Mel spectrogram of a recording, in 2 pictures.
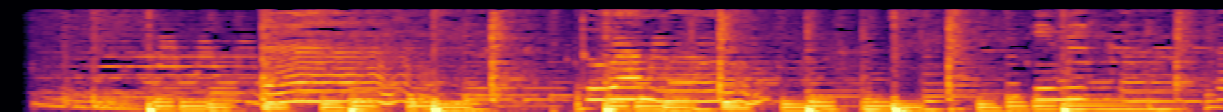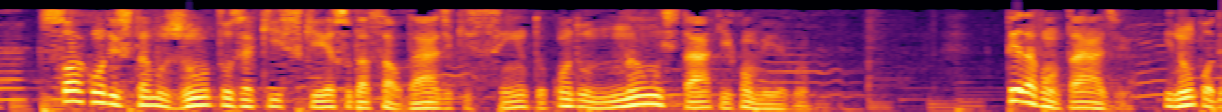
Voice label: Variados Româtica para Amante Feminino, Telemensagens; Românticas

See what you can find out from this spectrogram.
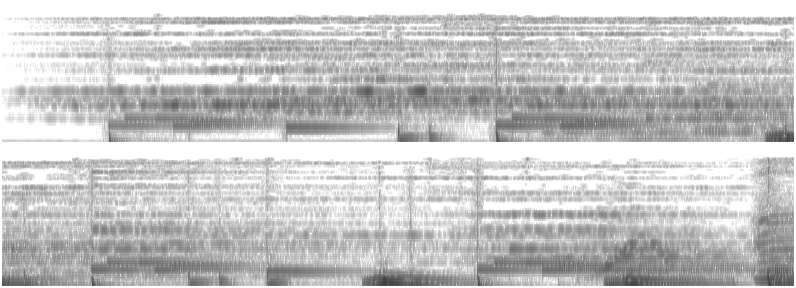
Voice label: Aniversário Neto Feminino; Aniversários; Aniv Familiar

